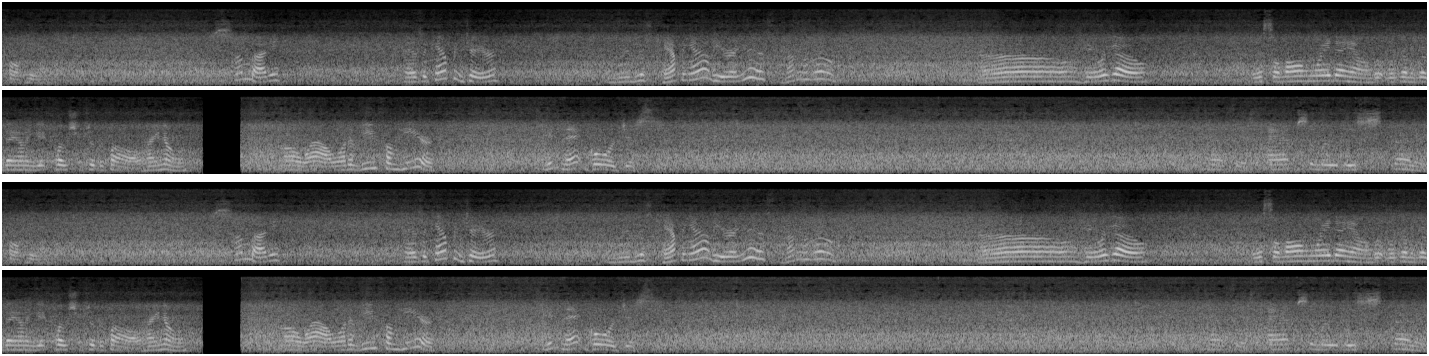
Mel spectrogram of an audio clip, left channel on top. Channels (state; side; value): normal; both; correlation 0.93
